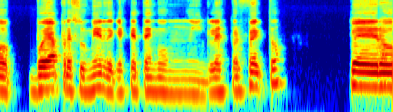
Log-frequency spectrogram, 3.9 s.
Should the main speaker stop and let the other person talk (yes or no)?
yes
